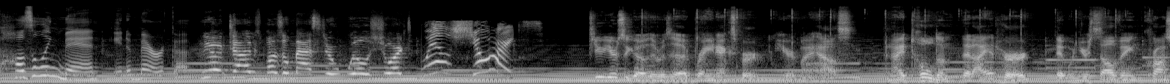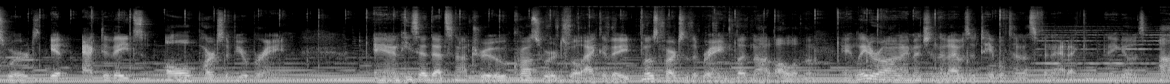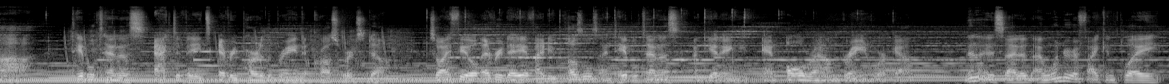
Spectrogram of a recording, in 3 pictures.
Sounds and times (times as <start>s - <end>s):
Speech: 0.0s - 3.2s, 4.2s - 14.6s, 15.4s - 35.0s
Music: 0.0s - 35.0s.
